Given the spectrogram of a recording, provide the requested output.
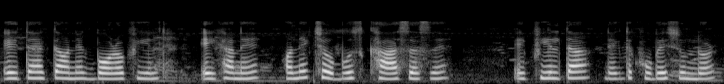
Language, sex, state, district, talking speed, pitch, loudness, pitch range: Bengali, female, West Bengal, Purulia, 140 wpm, 275 Hz, -16 LUFS, 265-290 Hz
